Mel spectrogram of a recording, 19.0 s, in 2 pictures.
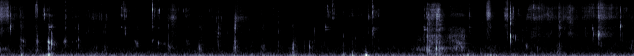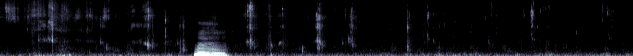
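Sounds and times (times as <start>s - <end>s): chewing with wet mouth clicks: 0.1s - 5.8s, 13.1s - 19.0s.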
